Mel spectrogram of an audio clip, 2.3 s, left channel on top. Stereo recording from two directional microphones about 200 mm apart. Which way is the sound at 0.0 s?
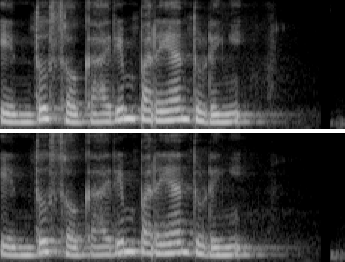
30° left (ahead or behind).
